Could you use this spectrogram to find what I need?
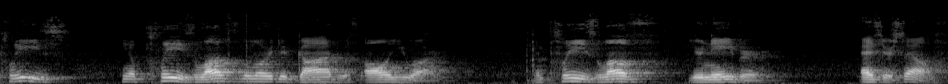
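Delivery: gentle, imploring, tender and compassionate pleading voice. Showing how the passage could be read aloud, in a tender, compassionate, pleading voice. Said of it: "a tender, compassionate, pleading voice".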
